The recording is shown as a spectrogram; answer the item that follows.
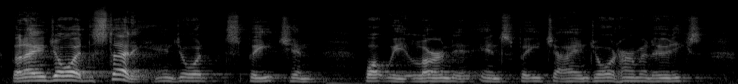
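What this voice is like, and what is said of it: Southern American accent. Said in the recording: “I tried to get rid of this southern accent, but it hadn't worked. Still have it.”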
